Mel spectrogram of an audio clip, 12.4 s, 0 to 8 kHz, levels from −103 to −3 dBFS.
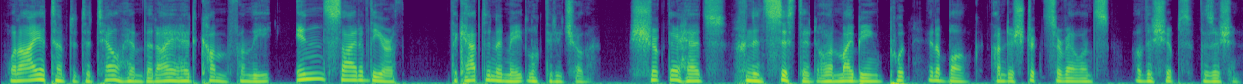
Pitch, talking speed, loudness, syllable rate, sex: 120 Hz, 210 wpm, -22 LUFS, 5.5 syllables/s, male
